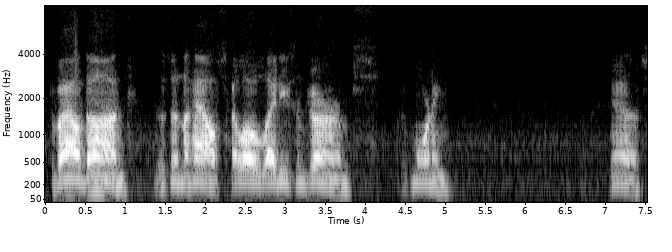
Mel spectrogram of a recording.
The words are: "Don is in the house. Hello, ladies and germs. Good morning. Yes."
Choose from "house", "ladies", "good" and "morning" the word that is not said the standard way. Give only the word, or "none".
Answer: none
